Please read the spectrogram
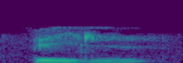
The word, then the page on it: d' Pill: Bas-Rhin; Reichshoffen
